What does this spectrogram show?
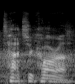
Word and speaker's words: Tachikara: And then how do you pronounce that? Tachikara.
